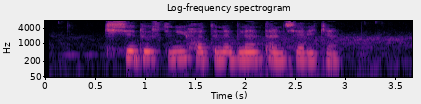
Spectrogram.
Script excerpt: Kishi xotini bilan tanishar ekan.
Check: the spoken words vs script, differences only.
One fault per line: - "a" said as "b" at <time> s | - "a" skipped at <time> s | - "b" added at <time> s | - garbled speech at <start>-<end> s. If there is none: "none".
- "do‘stining" added at 1.0 s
